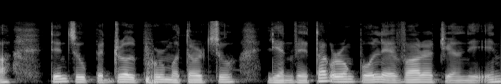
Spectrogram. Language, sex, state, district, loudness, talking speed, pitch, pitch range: Mizo, male, Mizoram, Aizawl, -17 LUFS, 205 wpm, 105 Hz, 100-115 Hz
